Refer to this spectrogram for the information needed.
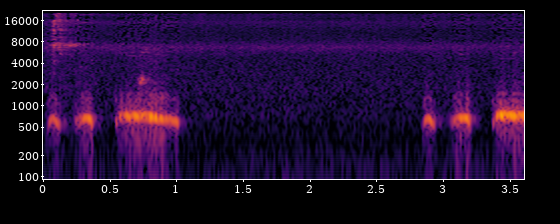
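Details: Female spotted dove calling to a male: two short mellow coos followed by a longer, slightly falling croon, the three-note phrase given twice with a pause between.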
